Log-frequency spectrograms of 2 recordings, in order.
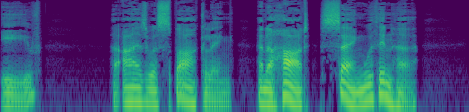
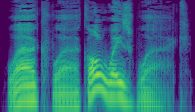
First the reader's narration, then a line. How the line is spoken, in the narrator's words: sighed Smith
